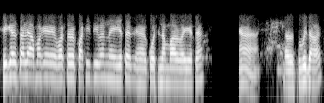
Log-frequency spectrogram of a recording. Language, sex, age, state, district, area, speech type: Bengali, male, 30-45, West Bengal, Paschim Bardhaman, urban, conversation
